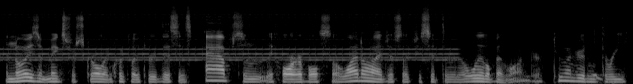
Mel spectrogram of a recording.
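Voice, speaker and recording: A man's voice: mid-range voice, fast talker, creaky, music in the background. A man hosting a game review video with casual, tentative, unscripted commentary, thinking aloud as he goes.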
